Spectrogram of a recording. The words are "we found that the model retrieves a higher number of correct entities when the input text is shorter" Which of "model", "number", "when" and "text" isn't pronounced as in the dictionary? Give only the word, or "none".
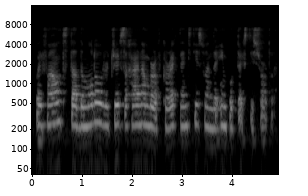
none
